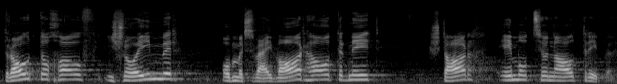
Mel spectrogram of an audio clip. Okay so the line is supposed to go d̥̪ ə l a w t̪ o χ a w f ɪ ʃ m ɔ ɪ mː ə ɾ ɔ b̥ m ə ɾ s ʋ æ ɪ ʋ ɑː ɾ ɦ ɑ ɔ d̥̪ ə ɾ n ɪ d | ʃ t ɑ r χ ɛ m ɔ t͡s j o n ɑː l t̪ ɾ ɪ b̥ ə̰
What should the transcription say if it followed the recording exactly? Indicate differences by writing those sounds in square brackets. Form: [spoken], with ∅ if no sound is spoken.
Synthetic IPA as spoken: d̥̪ ə [ɾ] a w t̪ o χ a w f ɪ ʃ [n] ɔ ɪ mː ə ɾ ɔ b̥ m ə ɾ s ʋ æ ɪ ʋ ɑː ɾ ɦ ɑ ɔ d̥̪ ə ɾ n ɪ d | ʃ t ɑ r χ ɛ m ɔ t͡s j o n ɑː l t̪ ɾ ɪ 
